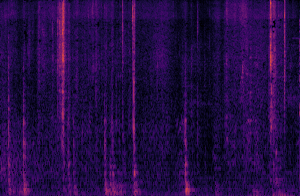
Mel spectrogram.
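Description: Scattered light clicks and knocks of a shotgun being handled and loaded at a wooden shooting bench, some with a dull thud.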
